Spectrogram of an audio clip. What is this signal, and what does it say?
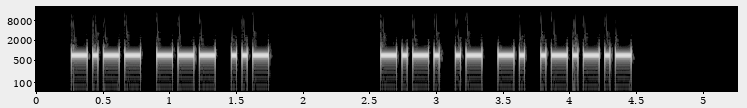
Morse code, heard as a keyed tone, about 30 wpm, 700 Hz. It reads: YOU CAN.
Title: 3x Word-Spacing - Sentences from Top 500 Words - 30wpm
